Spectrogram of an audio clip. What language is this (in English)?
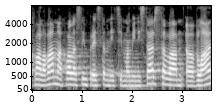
Croatian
